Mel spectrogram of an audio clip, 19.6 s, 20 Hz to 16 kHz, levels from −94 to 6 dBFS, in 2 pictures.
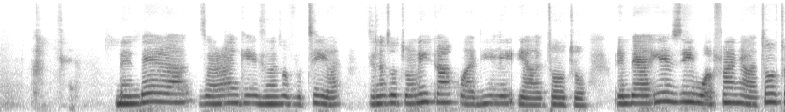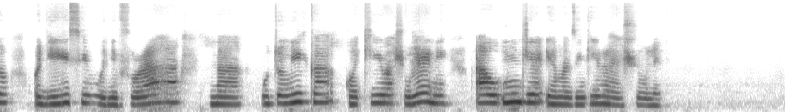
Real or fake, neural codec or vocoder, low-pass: fake; codec, 44.1 kHz, 2.6 kbps, DAC; 14.4 kHz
